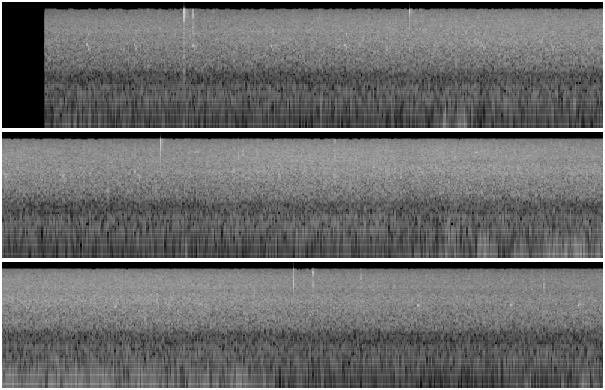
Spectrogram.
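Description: A steady, even hiss like heavy rain or rushing water, starting abruptly about half a second in, with a few faint clicks over it.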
